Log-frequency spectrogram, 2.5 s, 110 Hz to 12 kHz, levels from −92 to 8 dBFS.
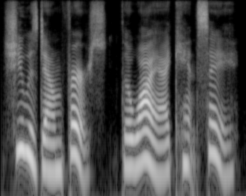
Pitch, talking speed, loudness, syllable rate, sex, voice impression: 230 Hz, 220 wpm, -17 LUFS, 4.1 syllables/s, female, feminine, adult-like, tensed, bright, clear, friendly, unique, lively, intense, slightly sharp, light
